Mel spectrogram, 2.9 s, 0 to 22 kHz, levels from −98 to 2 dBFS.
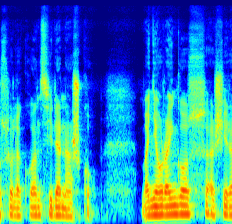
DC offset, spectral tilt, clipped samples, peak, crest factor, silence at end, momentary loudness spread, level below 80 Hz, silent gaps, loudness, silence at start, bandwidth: under 0.1%; -6 dB/octave; under 0.1%; -2 dBFS; 18 dB; 0 s; 17 LU; -52 dBFS; none; -21 LUFS; 0 s; 15.5 kHz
